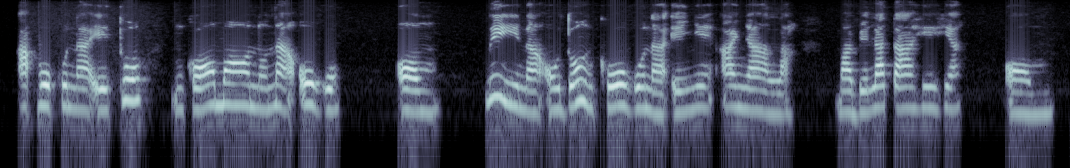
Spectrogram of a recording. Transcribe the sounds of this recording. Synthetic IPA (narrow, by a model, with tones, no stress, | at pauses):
a˨k͡pʊ˨kʊ˨na˨e˨to˦ | ŋ̩˨kɔ˦ɔ˦mɔ˦ɔ˦nʊ˨na̰˨ʔʊ˦ɡʷʊ˦ | ɔ˨m̩˦ | ni˦ɣi˨na˨ʔʊ˨dɔ˦ŋ̩˨kʰo˨ʊ˦ɡʷʊ˦na˨ʔe˨ɲe˦a˦ɲa˦a˨la˨ | ma˨bɪ˨la˦ta˦ɦɪ˦ɦja˦ | ɔ˨m̩˦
